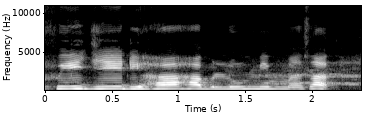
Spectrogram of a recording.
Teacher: Qalqalah kubra artinya qalqalah besar yang dibaca hurufnya dengan pantulan kuat. Qalqalah kubra terjadi ketika 5 huruf qalqalah tadi berada di akhir kalimat.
